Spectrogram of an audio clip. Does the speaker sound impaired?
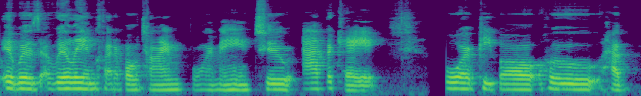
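Yes: deafness; congenital moderate-severe hearing loss, diagnosed as toddler, hearing aids, lip reading, Esteem implant plus cochlear implant; two cochlear implants after Esteem battery died at 10 years, permanently deaf without them.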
